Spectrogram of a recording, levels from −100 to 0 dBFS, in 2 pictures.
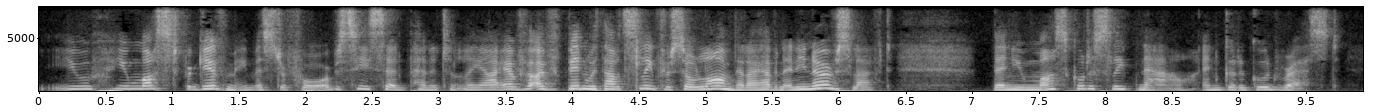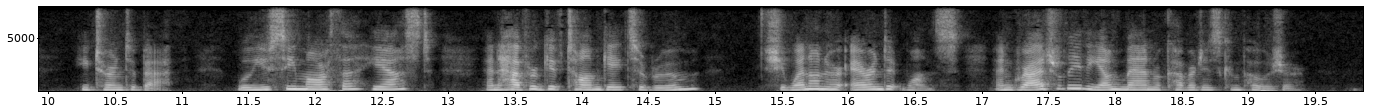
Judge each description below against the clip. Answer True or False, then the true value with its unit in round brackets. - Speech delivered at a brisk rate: True (210 wpm)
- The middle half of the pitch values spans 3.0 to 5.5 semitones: True (3.6 semitones)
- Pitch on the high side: True (215 Hz)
